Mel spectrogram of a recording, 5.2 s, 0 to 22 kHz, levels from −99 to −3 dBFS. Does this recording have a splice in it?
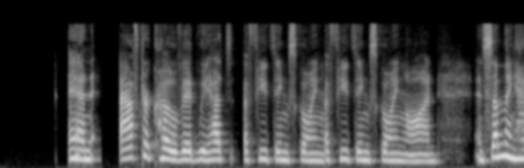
yes; 2 cuts; at 1.0 s, 3.2 s

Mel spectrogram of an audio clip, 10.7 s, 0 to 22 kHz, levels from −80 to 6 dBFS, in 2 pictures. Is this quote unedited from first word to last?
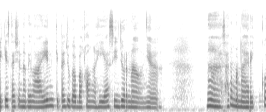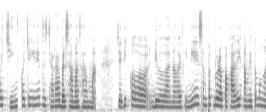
no; 4 cuts; at 4.6 s, 5.2 s, 5.6 s, 6.1 s

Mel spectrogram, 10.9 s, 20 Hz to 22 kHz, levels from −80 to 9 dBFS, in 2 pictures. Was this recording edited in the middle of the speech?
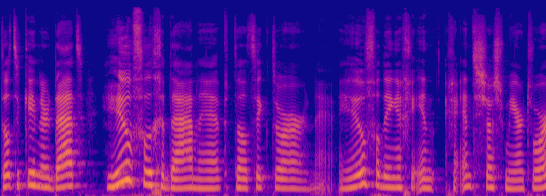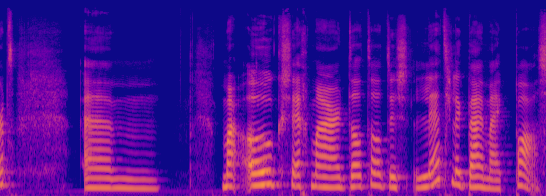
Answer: no; 0 cuts

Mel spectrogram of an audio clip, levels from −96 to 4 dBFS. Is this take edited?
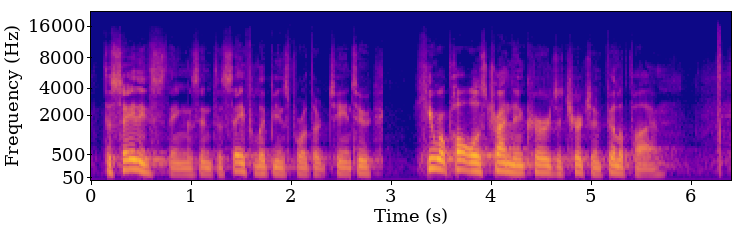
yes; 2 cuts; at 2.6 s, 2.9 s

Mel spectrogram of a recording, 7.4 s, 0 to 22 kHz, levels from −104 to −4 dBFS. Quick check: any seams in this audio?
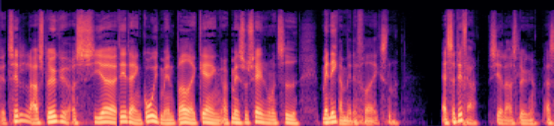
yes; 5 cuts; at 1.5 s, 2.1 s, 3.1 s, 4.5 s, 6.2 s

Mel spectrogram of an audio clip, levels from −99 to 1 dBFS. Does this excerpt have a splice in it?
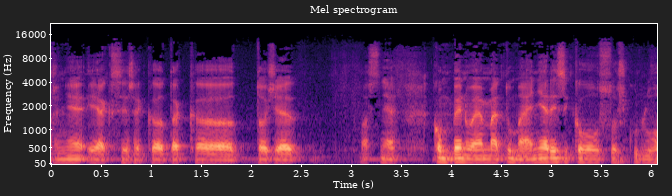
no; 0 cuts

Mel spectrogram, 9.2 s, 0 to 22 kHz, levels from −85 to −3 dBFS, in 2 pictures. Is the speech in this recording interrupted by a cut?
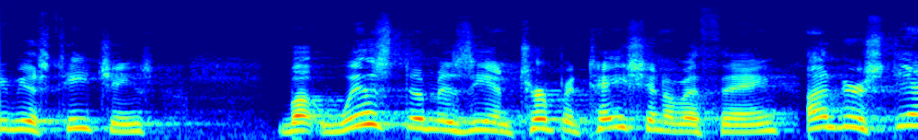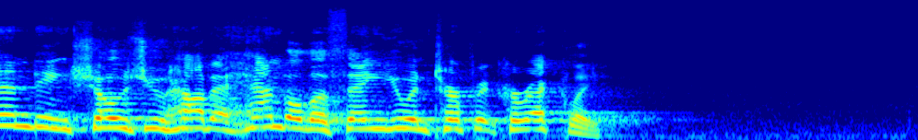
yes; 1 cut; at 4.0 s

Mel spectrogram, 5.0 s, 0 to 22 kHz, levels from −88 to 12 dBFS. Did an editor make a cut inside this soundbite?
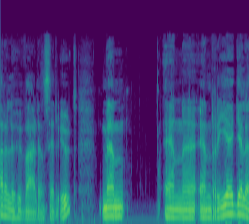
no; 0 cuts

